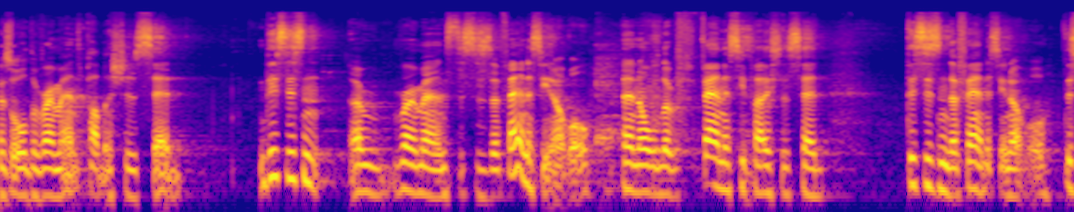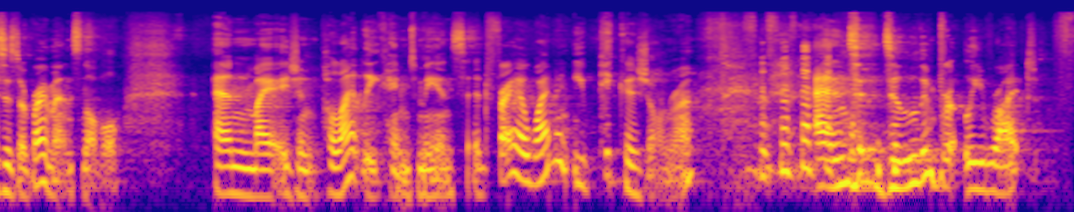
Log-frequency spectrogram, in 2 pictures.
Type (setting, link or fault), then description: setting, live audience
